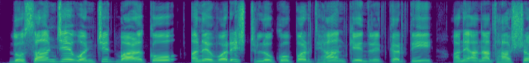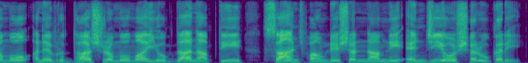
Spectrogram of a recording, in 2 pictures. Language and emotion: Gujarati, neutral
